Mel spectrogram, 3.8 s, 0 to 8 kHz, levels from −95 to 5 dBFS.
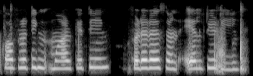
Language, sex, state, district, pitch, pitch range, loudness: Bengali, female, West Bengal, Malda, 325 Hz, 300-335 Hz, -17 LUFS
